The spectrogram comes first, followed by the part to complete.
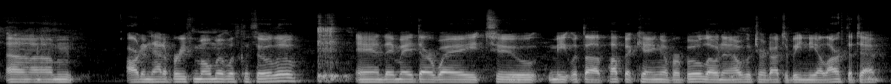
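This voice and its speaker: A man's voice: medium pitch, flat delivery, normal speed, a little hiss or hum. A man running a tabletop game as game master, recapping in a loose, joking way.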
